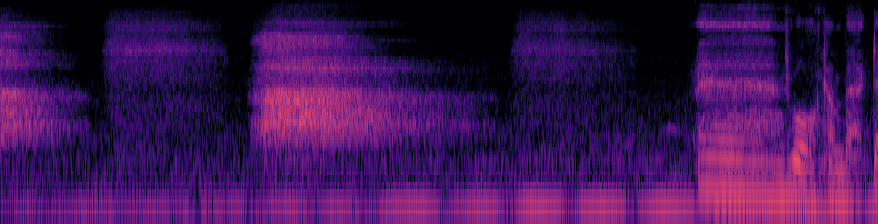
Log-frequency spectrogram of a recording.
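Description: Slow, controlled breaths during a cyclist's off-season recovery exercise: three long, airy exhalations rise and fade over a steady low hum, each several seconds apart, and a brief voiced sound enters near the end.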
